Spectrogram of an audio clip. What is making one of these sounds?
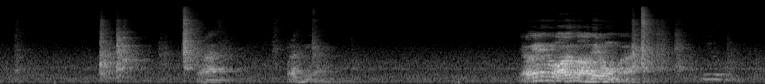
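A young man speaks calmly, explaining, close by.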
